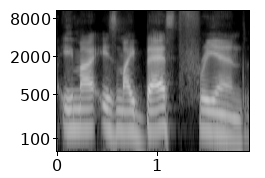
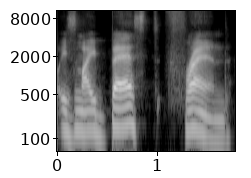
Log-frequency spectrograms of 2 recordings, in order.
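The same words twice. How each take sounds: First: "friend" said as "fri-end"; teacher showing the mistake; wrong friend. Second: Slow, "friend" said as "frend"; teacher correcting the mistake; right friend. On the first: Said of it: "Ça ne sera jamais". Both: Shown as a demonstration.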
